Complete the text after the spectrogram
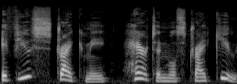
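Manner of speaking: plain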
